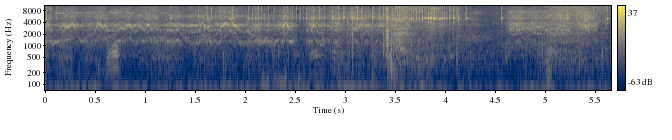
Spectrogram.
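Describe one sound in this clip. A fishing reel whirs and clicks as its line is wound in.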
